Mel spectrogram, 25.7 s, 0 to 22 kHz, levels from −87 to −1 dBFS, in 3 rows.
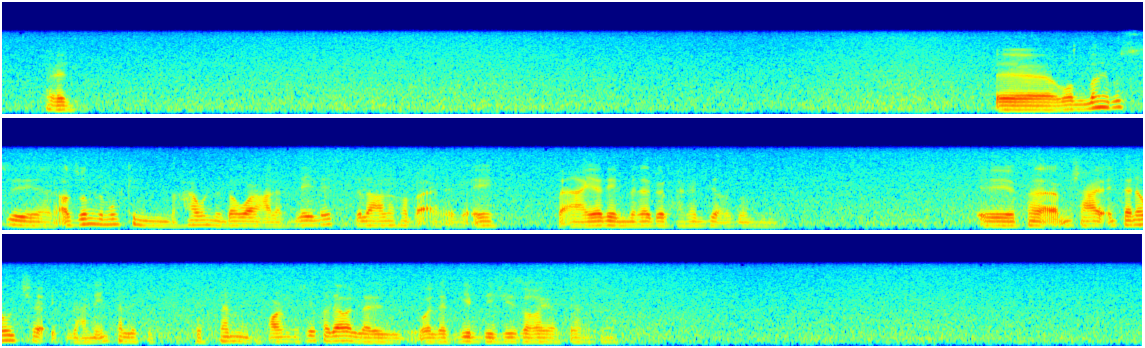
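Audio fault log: No fault found in the clip.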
